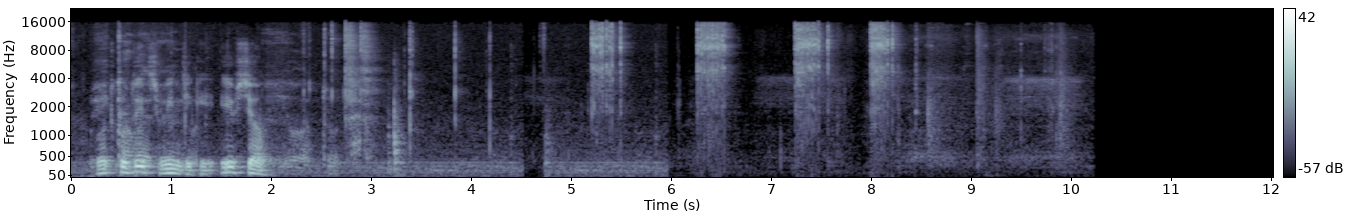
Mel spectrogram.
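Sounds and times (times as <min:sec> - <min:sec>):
ratchet wrench clicking: 0:05.2 - 0:05.6, 0:06.2 - 0:08.4.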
